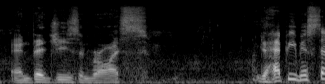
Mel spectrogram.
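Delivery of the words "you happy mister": pet talk. Real, not acted. Talking sweetly to the dog.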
